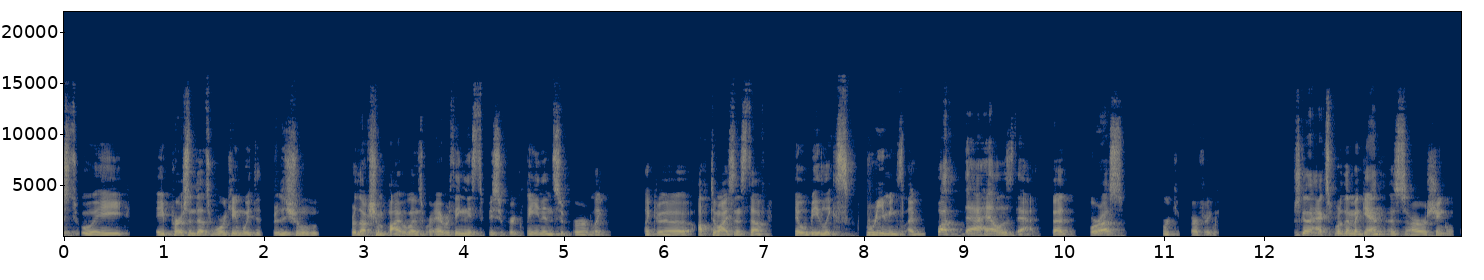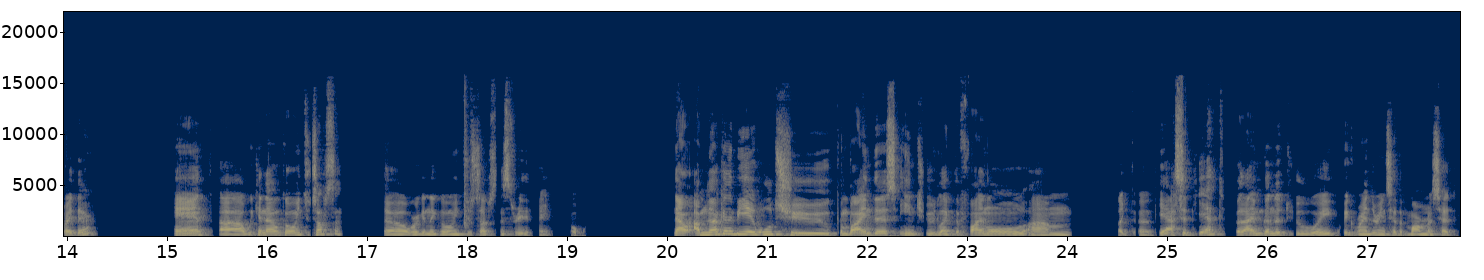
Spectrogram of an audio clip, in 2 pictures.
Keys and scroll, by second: 16.4-17.3 typing, 17.7 Return.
